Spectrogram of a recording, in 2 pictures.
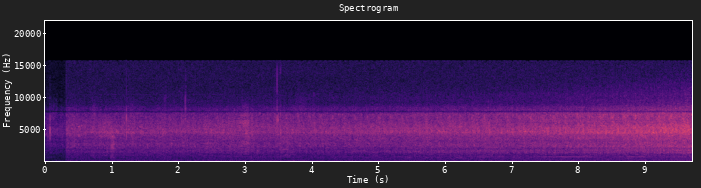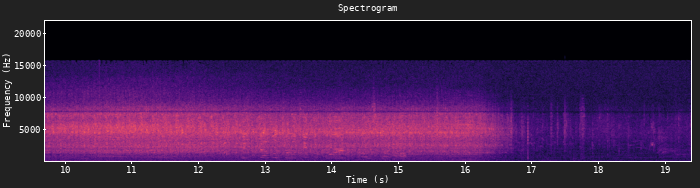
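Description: A motor engine running close by: a low hum under a loud hiss, growing louder through the middle and then cutting off abruptly near the end.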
